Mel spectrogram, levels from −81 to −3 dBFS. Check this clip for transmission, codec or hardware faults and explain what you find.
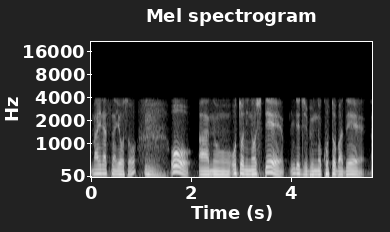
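One fault affects the whole clip. Bluetooth CVSD headset codec, throughout: each sample becomes one up-or-down bit with an adapting step size, consistent with a 64 kbps stream. Nothing passes above 3.8 kHz, so the speech sounds boxed-in. Loud high sounds outrun the step and distort, s sounds turn scratchy, and a granular hiss sits underneath.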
